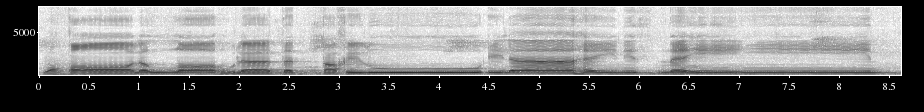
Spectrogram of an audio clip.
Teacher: قاف اور خا حروف مستعلیہ میں سے ہیں، ان کو پر یعنی موٹا پڑھیں گے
